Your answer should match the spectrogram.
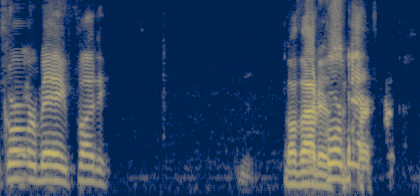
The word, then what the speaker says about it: gourmet: Well, that is gourmet. Gourmet would be the correct pronunciation.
